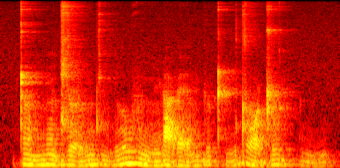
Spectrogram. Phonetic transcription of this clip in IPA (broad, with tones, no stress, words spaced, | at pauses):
ʈə̃˧˩mbũ˧˩d͡ʑə˞˧˩˧lndiː˧˩˧ lu˥vĩː˧˩˧ ɽa˧˩˧ɽɛ˧˩˧mby˧˩ ʈʰi˩˥d lɔ˧˩ɖ͡ʐu˥˧dpːi˧˩˧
